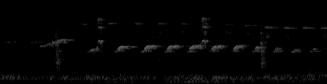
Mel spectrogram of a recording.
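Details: Young downy woodpecker being fed by its father, giving a fast, even run of short, high chirps, roughly three or four per second, each note clipped and slightly rising, with a few sharper ticks over it.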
